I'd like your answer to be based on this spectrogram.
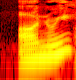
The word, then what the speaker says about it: Henri: Well, H-E-N-R-I in America. – Is Henry. – Is Henry. – Yeah, but they're pronouncing it Henri. – Of course they are. – You know, they have to be exotic. – Yes. – And it's still forecast. – I haven't heard anybody call it Henri. – That's the correct pronunciation.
